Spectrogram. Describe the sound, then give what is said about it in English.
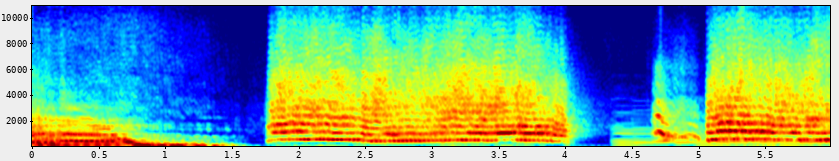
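A living elephant roars in three loud bursts: a falling bellow, a long sustained blare, then a short rising call into another brassy roar. No one speaks. “The exhibit is a living, breathing elephant.”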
